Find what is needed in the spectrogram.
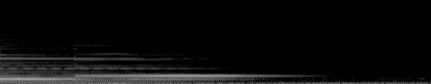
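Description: Final acoustic guitar chords of the song struck and left to ring, fading out over about three seconds into faint record surface noise.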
